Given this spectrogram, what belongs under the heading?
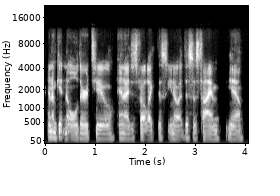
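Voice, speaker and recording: A man's voice: lowish voice, flat delivery, fairly quick, pushed and bright, no room sound. A man in his forties, a musician guest, talking candidly and reflectively in an interview, with many fillers and restarts. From Southern California. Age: 40s.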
